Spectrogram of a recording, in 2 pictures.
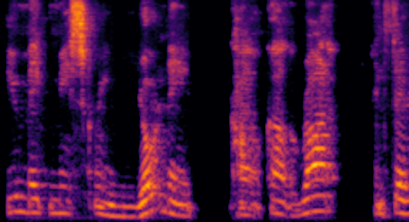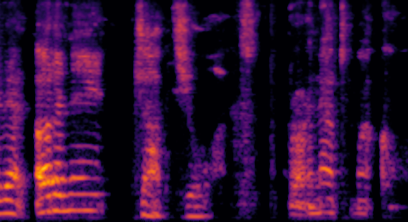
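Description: A woman acting a sleazy, scheming former coworker with a hoarse voice, confiding in a comedy sketch. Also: measured pace, mellow, low-quality recording. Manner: conspiratorial, confiding to listeners in a lowered voice.

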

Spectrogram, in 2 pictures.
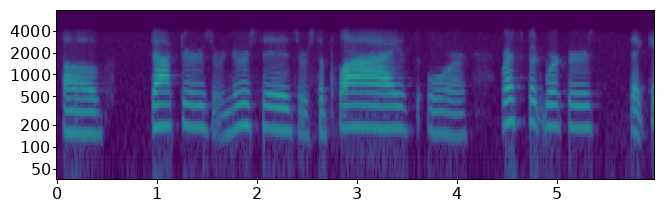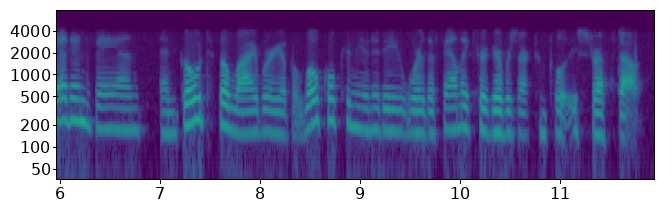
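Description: Midwestern woman host, low-ish voice, earnest storyteller, phone-quality audio. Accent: Midwestern American. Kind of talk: conversational interview. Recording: phone-like lo-fi line.

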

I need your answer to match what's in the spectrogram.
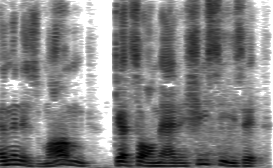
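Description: A man's voice: on the high side, lively intonation, moderate pace, a little hiss or hum. A man from Canada, a podcast guest, telling loose stories in casual chat with lots of swearing and filler words.

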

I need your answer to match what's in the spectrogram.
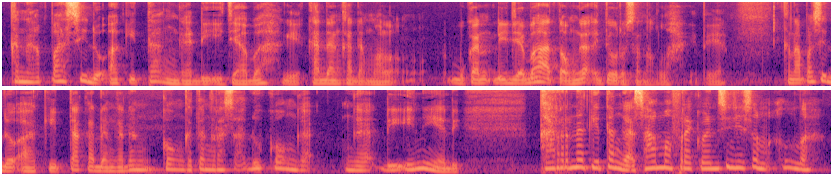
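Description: Male guest, husky dark voice, lively teacher delivery. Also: mid-range voice, fast talker. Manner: explanatory, animated, acts out examples. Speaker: communication speaker, guest. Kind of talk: casual interview chat.

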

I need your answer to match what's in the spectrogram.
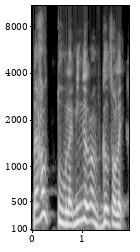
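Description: A young Singaporean man chats in casual Singlish sprinkled with Malay slang. His voice is fairly high but soft and mellow, recorded close and dry. He teases and repeats himself to press a point. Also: rapid-fire, no room sound. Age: young adult.

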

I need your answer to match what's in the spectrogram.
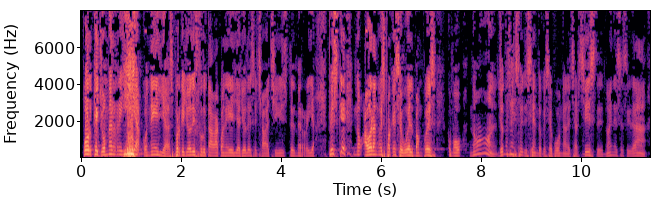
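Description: A man's voice: a little high, a little fast, hardly any pauses, mellow. A middle-aged man speaking to an audience as a motivational speaker. He acts out the dialogue and hammers his points home with emphatic repetition. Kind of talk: animated storytelling talk.

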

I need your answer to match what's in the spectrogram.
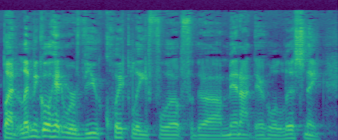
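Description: A man's voice: lowish voice, animated, very fast, darkish tone, husky. A man hosting a faith talk show, earnestly recapping his guest's points and often repeating his words as he talks. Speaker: podcast host. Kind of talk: conversational interview.

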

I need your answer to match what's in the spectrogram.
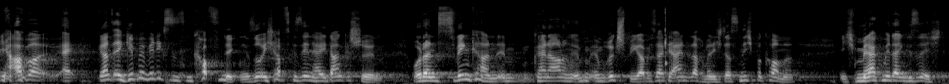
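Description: A man delivers a sermon in a fast, conversational flow, talking directly to his congregation and telling funny stories with lots of fillers. His voice sits a little high. A long reverb from the church hall trails behind him. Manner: conversational, talks straight to the congregation; humorous storytelling with frequent fillers. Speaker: pastor. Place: church service.

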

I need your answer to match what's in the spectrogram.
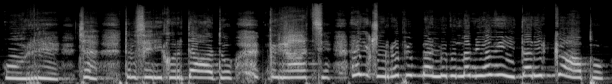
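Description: A narrator voicing a carefree young man working as a costumed knight, with slangy, stumbling, drawn-out speech over faint music. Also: medium pitch, darkish tone, husky. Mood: overjoyed.

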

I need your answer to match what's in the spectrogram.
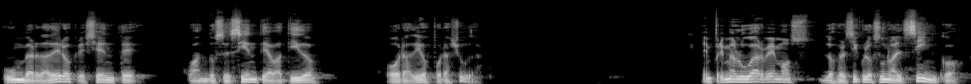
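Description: Low-voiced preacher, measured. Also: male voice, darkish tone. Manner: measured, repeats key phrases for emphasis. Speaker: pastor. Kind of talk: expository sermon.

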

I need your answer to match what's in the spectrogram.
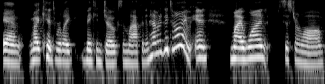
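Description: A woman's voice: lowish voice, animated, a little slow. Chatty middle-aged woman telling stories. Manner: chatty, storytelling, many fillers. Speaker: radio show co-host. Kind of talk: casual chat.

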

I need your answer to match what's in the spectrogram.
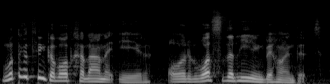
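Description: A man's voice: medium pitch, wildly swooping pitch, quick pace, a little mellow. A man with an Egyptian Arabic accent, teaching in a conversational lesson, explaining words didactically with repetition and translated examples. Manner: didactic, repeating key words and translating them.

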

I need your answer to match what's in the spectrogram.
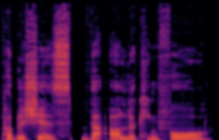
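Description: Low-voiced woman, dry distant mic. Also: steady tone, a little slow, dry recording. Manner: enthusiastic, expansive explaining. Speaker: audiobook narrator, guest. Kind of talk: conversational podcast interview.

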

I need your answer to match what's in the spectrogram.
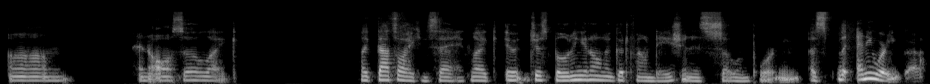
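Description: A woman's voice: fairly low pitch, mellow. A woman with an American accent talking casually and earnestly as an interview guest, reflective, often dropping in "like" and "you know". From United States. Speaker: interview guest, singer-songwriter.

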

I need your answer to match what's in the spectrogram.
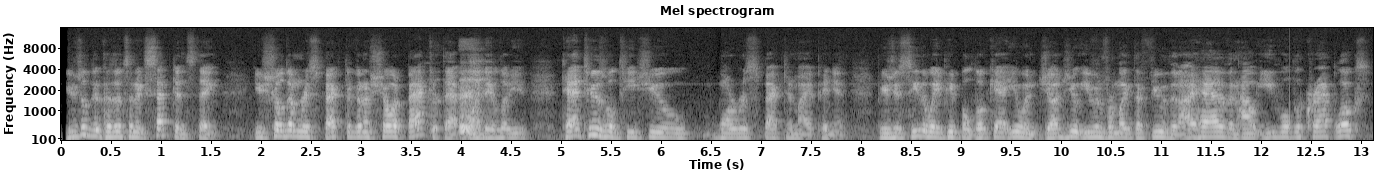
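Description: A man's voice: fairly high pitch, brisk, distant mic, slight background noise. A man in his thirties hosting a casual chat, joking loosely and laughing often. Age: 30s. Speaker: podcast host.

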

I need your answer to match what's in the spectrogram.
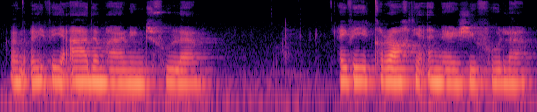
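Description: A woman podcast host leading a guided meditation in a calm, soothing, unhurried manner. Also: medium pitch. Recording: roomy echo, music behind the voice. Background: meditation music.

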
